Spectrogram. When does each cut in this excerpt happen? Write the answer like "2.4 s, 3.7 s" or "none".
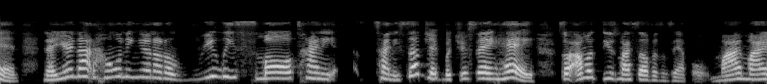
none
